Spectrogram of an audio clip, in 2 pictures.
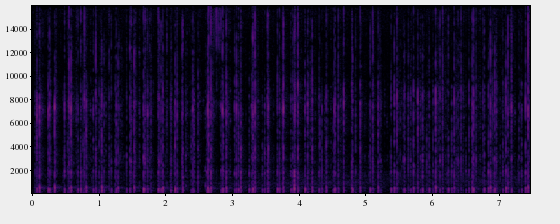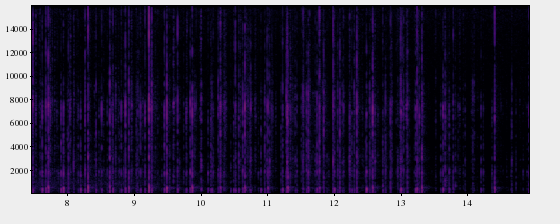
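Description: Fingertips and nails rapidly tap and scratch a small, hollow, rigid tan kraft cardboard case held close to the mic. The result is a dense, steady stream of quick, dull, hollow knocks with a low-mid body and almost no ring, under a faint dry scratching. The tapping thins out and softens slightly near the end.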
